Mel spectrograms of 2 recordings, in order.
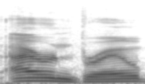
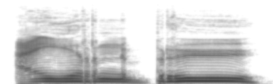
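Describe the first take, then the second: First: It is said in the speaker's plain accent. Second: It is said in a cartoonish Scottish accent.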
